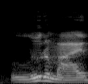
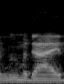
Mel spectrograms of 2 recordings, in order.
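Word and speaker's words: Ludomide: is a fan from glutamide lighting I've been practicing trying to say their name correctly I keep wanting to say Luma died or some other jumbling of the syllables it is l u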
